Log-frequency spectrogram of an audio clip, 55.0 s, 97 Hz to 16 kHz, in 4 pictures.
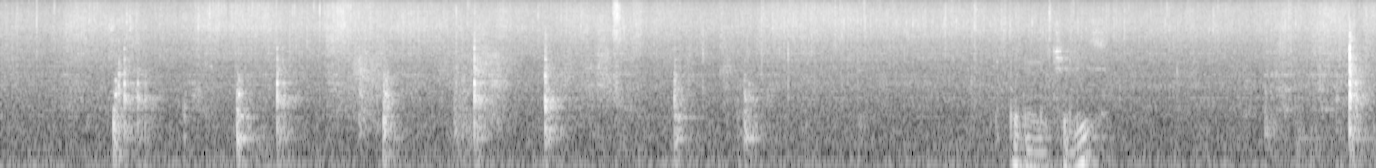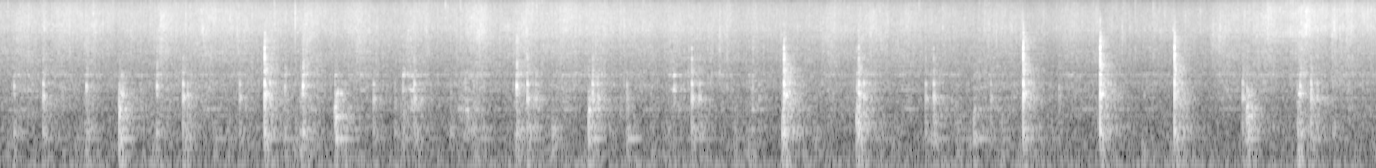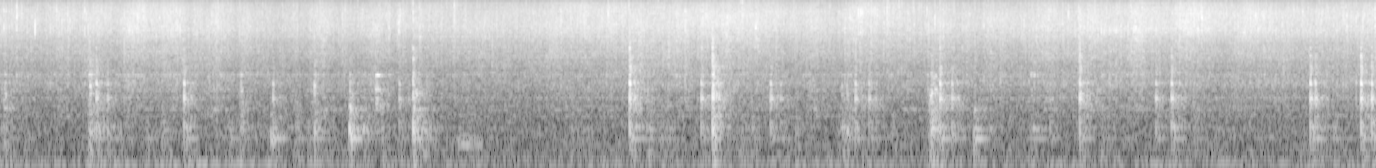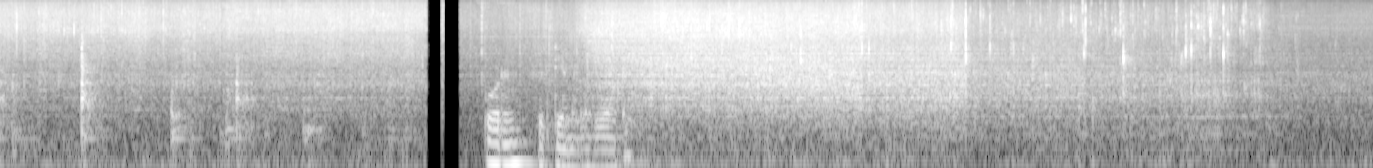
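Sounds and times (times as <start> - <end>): vegetables sizzling in a pan: 0.0 - 55.0
spatula scraping and knocking pan: 0.6 - 7.8, 12.6 - 45.6.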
